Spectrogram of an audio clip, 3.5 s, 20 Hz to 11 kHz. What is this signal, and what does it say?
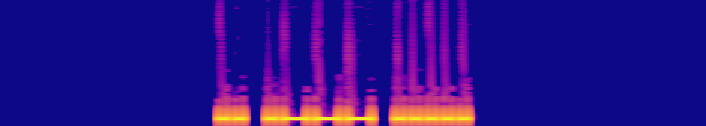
Morse code, heard as a keyed tone, about 30 wpm, 700 Hz. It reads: IJ5
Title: Three Challenging Letter-Number Combinations 30wpm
